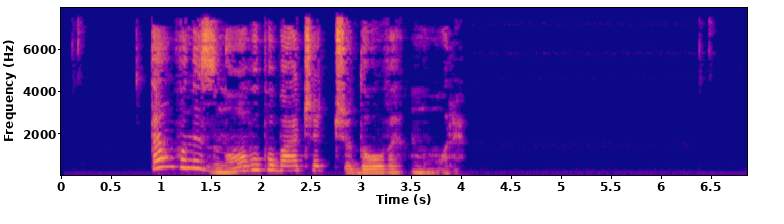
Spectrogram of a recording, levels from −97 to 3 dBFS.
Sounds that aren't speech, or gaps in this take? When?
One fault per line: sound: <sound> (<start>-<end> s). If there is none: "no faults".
no faults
